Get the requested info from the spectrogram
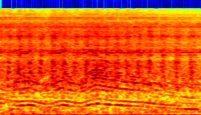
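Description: Cordless drill motor running, spinning the drive shaft of a scale-model metal double-differential truck axle while both axles are disconnected, so only the shaft turns. A faint hum whose pitch wavers up and down.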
